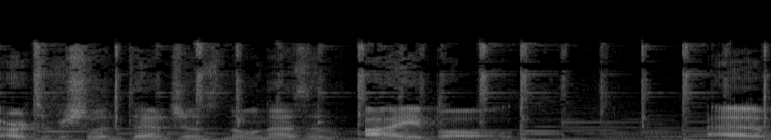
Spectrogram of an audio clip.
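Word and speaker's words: AI-ball: intelligence known as an eyeball uh when I say eyeball it's it's spelled AI dashball y also lost all of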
